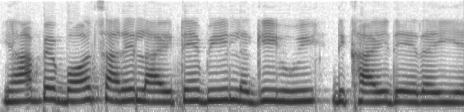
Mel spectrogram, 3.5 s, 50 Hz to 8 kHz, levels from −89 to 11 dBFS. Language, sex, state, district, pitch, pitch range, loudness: Hindi, female, Jharkhand, Deoghar, 255 Hz, 240-265 Hz, -12 LUFS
